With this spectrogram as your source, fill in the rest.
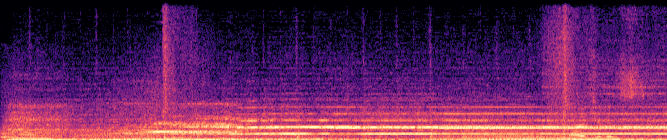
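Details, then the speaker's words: CNC boring cut: a harsh, steady, high-pitched ringing squeal rides over the cut with rough clatter underneath; machining chatter, described as sounding terrible. "as you can hear that sounds terrible so this brings us to one of my more popular videos how to remove chatter"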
